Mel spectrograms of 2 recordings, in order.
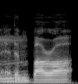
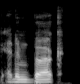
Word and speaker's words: Edinburgh: wobei es da ja auch spannend ist mit der Aussprache, die Stadt hat ja 1000 Namen, Edinburgh, oder wie der Deutsche sagt, Edinburgh. – Ja, richtig, genau. – Das ist aber falsch.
